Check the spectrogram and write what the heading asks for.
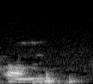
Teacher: Means when we chant the mantra om can say that goes through the nose as well as the sound comes through both mouth as well as nose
